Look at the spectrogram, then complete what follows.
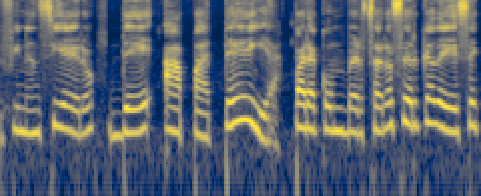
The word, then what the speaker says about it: Apatheia: Invitamos a seguir a Apateia en sus redes sociales, @Apateia73, se escribe con TH, Apateia, @Apateia73, o a Orlando en su Twitter o X, @Osuárez3.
